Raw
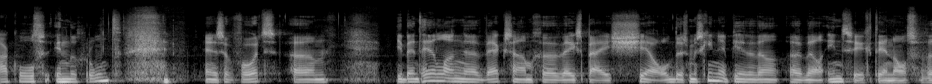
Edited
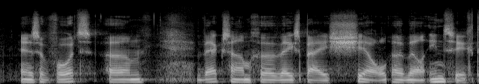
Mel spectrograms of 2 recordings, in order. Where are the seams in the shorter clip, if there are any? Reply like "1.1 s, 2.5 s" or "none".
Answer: 2.0 s, 3.9 s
